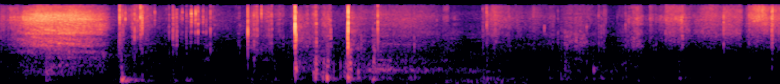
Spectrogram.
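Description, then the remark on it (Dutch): A sheet of paper is turned: a soft swish followed by a few crisp crinkles and light taps as the page settles, with no one speaking. “Wacht, oh, enkel een bladzijde omgeslagen, denk ik.”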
